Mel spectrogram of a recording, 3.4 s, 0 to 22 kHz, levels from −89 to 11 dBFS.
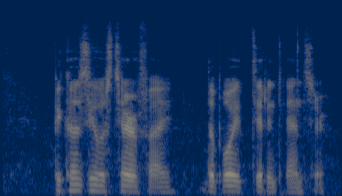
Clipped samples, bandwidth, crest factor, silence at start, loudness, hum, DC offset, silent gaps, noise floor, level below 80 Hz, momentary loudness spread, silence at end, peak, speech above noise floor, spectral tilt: under 0.1%; 14 kHz; 22 dB; 0.55 s; -40 LUFS; none; under 0.1%; none; -70 dBFS; -76 dBFS; 11 LU; 0.2 s; -18 dBFS; 29 dB; -3 dB/octave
